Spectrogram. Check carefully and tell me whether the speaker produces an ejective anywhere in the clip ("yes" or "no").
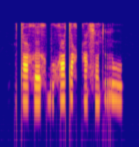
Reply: no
